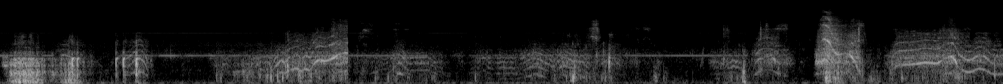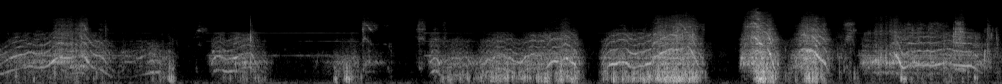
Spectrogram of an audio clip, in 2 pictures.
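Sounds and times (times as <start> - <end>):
toy truck electric motor whining: 0.3 - 20.0.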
